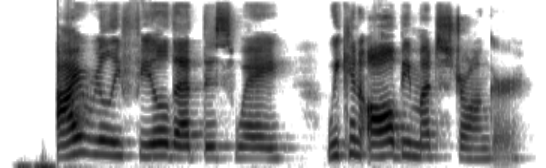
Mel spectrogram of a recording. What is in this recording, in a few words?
Voice Acting es F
